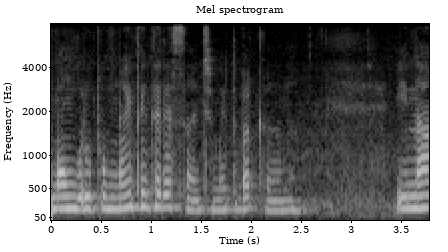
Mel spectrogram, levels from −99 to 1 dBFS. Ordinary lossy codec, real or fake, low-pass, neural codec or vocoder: none; fake; none; codec, 16 kHz, 8 kbps, FreqCodec, smaller model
